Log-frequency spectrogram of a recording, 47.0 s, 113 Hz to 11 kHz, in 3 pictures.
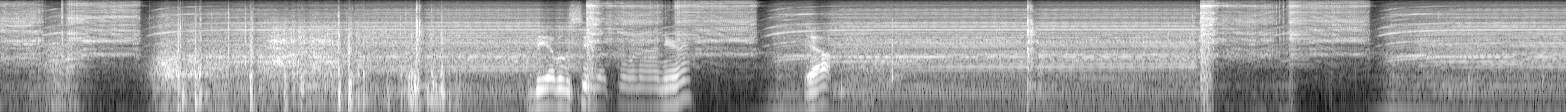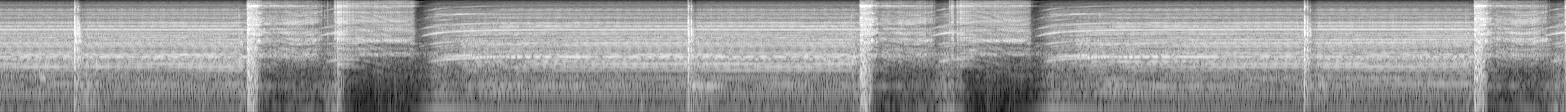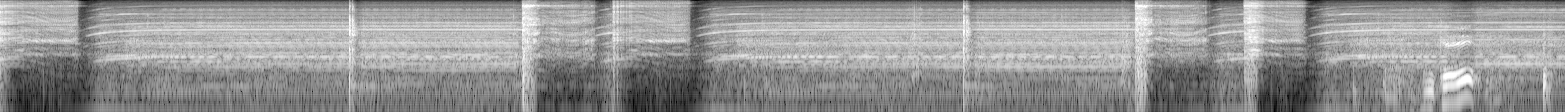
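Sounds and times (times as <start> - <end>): grinding wheel on tooth: 0.0 - 15.2, 15.8 - 33.0, 33.6 - 46.9
grinder motor whine: 0.0 - 46.9.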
